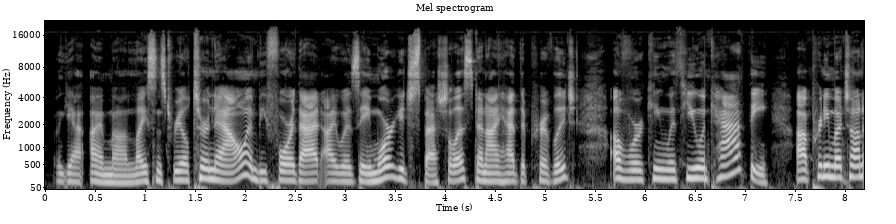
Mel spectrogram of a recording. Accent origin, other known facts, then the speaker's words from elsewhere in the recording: Amherstburg, Ontario, Canada; I too am from the community, and I grew up in Amherstburg.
